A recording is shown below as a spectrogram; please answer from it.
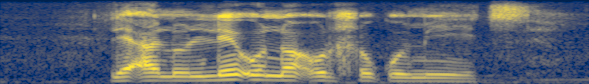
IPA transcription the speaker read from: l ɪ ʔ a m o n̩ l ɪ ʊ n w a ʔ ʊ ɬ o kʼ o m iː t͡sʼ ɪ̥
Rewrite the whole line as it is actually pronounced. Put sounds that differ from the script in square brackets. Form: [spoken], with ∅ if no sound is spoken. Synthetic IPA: l ɪ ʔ a [n] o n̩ l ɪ ʊ n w a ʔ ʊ ɬ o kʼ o m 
